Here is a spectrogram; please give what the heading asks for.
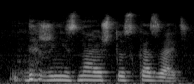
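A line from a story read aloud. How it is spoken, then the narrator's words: Mumbled. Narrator (Russian): пробормотала я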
